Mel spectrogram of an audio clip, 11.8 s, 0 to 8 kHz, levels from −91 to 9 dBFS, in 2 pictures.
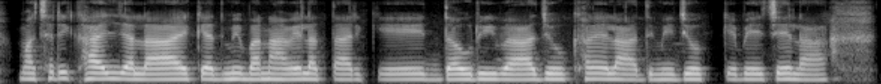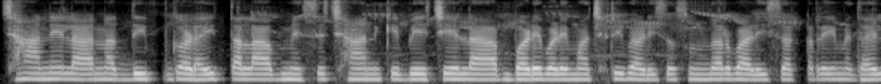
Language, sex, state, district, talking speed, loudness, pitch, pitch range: Bhojpuri, female, Uttar Pradesh, Deoria, 200 wpm, -17 LUFS, 190 Hz, 185-195 Hz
